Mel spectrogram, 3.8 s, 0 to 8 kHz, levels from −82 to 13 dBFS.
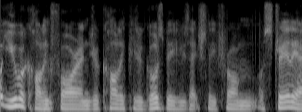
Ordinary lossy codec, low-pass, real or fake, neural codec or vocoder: Opus, 24 kbps; 7.2 kHz; real; none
